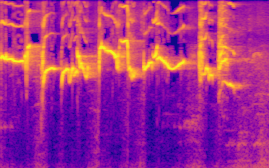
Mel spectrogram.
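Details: Oriental magpie-robin delivering its provoking fight song: a continuous loud whistled warble with repeated steep upward flicks and wavering held notes, fading at the end.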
